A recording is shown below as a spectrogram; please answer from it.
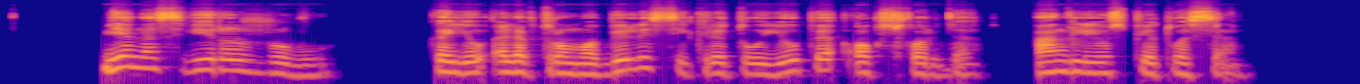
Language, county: Lithuanian, Marijampolė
